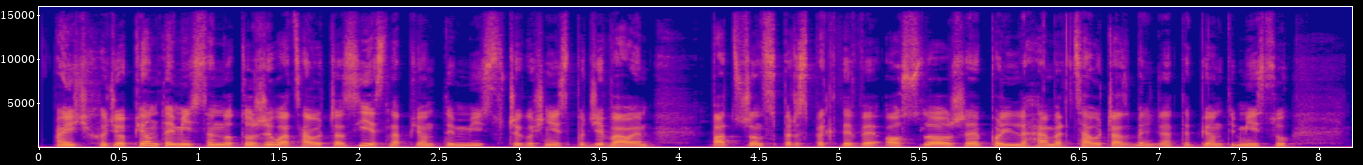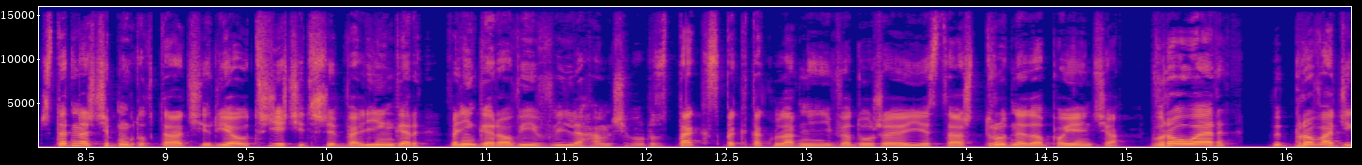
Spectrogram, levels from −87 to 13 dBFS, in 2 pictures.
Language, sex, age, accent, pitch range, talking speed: Polish, male, 20-39, native, 135-165 Hz, 210 wpm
